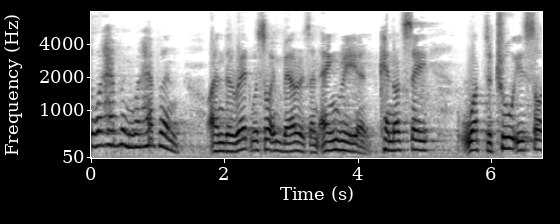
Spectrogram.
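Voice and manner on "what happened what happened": higher, worried asking; concerned green character. Acted. Green rushes to crying red, asking in higher concern. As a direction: call out in lifted concern.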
